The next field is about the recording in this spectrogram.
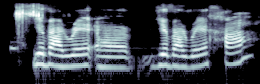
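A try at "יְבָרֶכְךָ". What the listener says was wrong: Yevarechecha. You have to pronounce every letter. Shva. This shva when it's sounded has a sound of it.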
